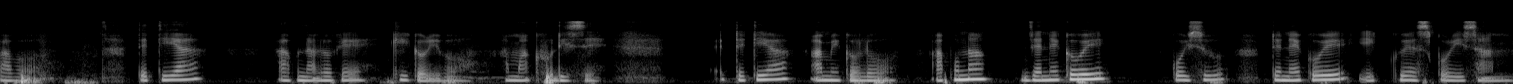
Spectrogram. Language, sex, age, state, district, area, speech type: Assamese, female, 45-60, Assam, Dibrugarh, rural, spontaneous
